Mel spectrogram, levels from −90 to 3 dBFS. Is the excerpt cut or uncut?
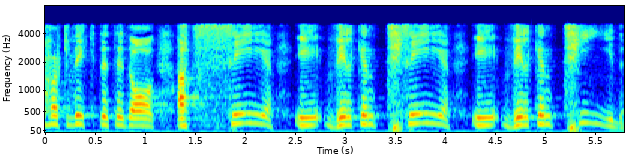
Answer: cut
